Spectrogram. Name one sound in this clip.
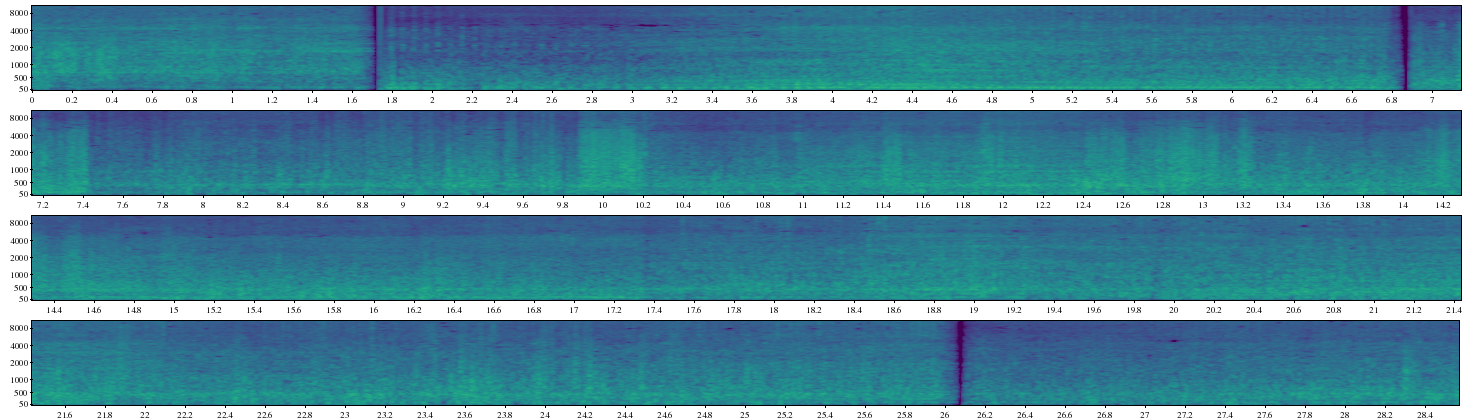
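Quad bike engines roar and rev nearby.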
